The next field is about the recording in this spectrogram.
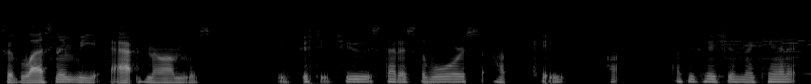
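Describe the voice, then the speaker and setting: A man's voice: medium pitch, little pitch movement, a little slow, vocal fry, a little mellow. A man hosting a reaction video, reading text aloud and adding casual, sweary muttered asides. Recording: dull, noisy home recording.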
